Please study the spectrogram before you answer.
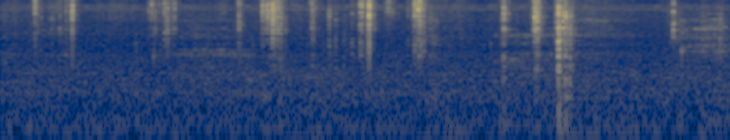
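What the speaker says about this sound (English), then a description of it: "Just going to divide it. I'm going to use my scissors." A few sharp, quiet snips from scissors cutting the roots of a resurrection plant, spaced irregularly over a soft background hiss, with one crisper cut near the end.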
